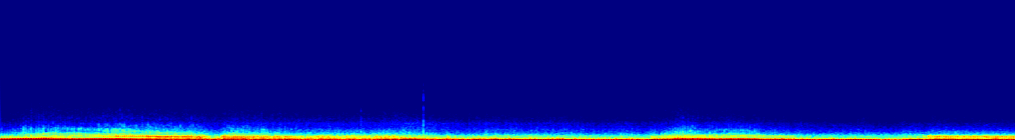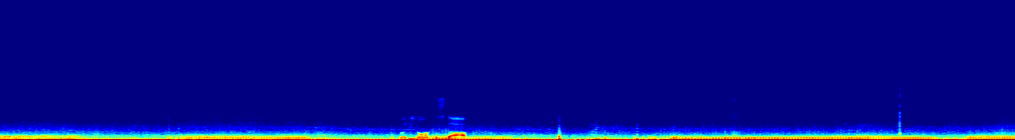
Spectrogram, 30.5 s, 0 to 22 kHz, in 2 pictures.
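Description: Kawasaki Versys 650's parallel-twin engine running under way. Its pitch climbs as it accelerates and drops back several times with gear changes and roll-offs of the throttle.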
